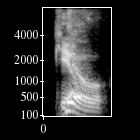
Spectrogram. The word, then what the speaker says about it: Keough: Because I don't think I could, as much as I liked Riley Keough, or Keough, however you say her name, Alice Lane. – Keough.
